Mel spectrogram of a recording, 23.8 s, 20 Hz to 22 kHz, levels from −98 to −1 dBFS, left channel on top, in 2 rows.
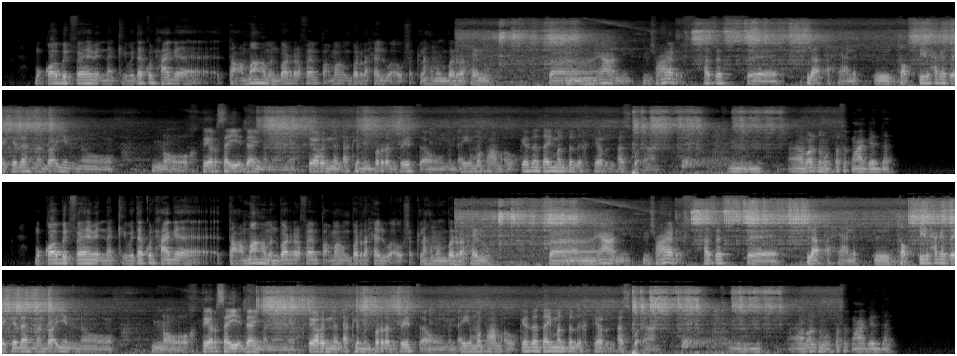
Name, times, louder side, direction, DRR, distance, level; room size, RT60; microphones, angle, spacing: voice 1, 0.4-6.2 6.8-13.4 13.8-20.2, right 4 dB, 40° right, 0.4 m, -38 dB
sound 1, 5.6-7.8 8.4-13.6 14.1-14.2 14.4-22.4, right 9 dB, 85° right, 0.7 m, -35 dB
voice 2, 7.0-7.4 21.0-21.4 21.7-23.0, left 2 dB, 70° left, 0.9 m, -41 dB
4.5 x 2.7 x 2.6 m
head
